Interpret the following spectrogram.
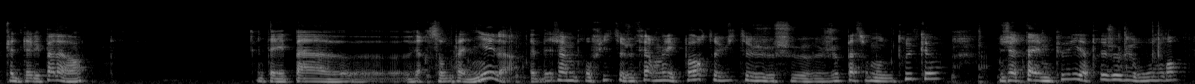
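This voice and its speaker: A woman's voice: fairly low pitch, fairly bright tone. Chatty rambling woman on a dull home recording. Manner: rambling and chatty, full of "euh" and "voilà" fillers. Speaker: vlogger showing a shopping haul. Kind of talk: casual haul chat to camera. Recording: slightly dull home recording with faint noise.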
